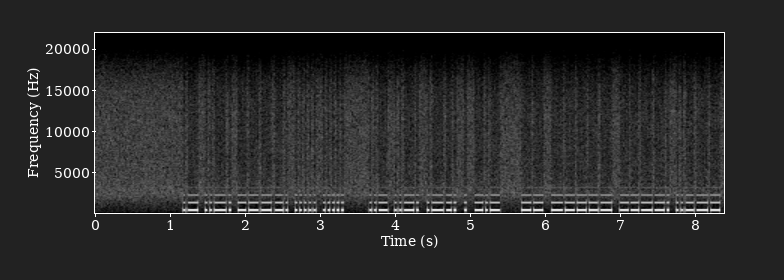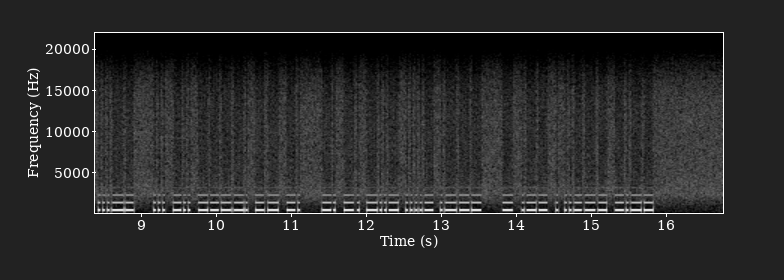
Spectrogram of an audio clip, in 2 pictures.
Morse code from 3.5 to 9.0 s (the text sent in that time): UFPEK M0923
